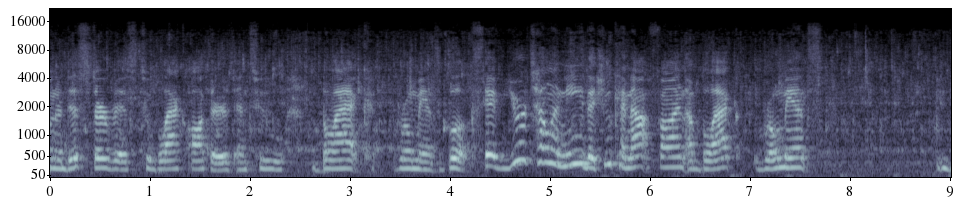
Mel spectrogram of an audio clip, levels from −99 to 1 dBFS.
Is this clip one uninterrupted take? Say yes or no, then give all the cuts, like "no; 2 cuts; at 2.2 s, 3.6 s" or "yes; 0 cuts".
no; 1 cut; at 4.2 s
